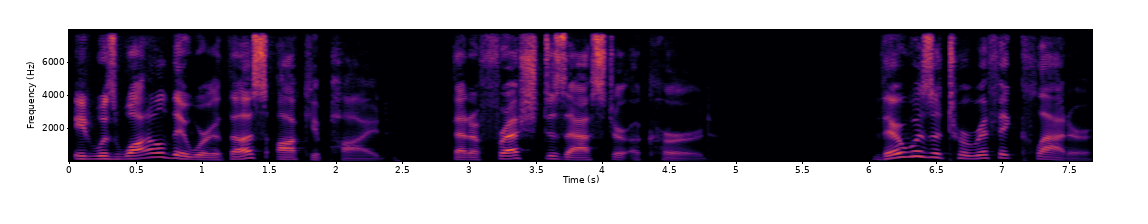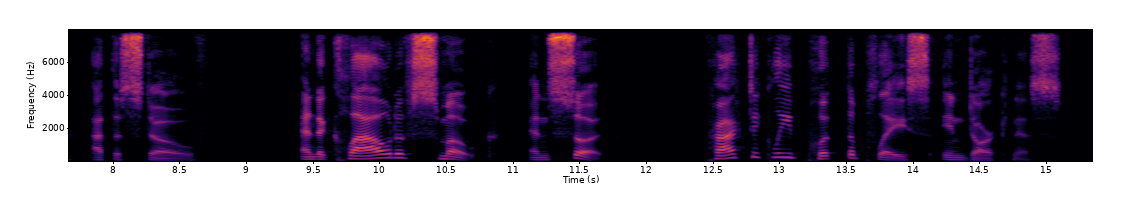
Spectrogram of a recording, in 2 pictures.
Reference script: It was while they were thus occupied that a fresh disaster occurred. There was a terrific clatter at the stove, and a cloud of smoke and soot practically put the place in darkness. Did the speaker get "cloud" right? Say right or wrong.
right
